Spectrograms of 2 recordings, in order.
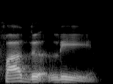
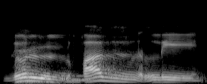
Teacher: Dok sukun bukan kolkolah. Ya, bukan kolkolah, jangan dipantulkan. Jangan dibaca fadli.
